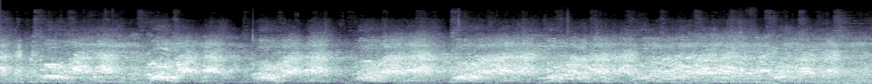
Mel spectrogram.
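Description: Football stadium crowd chanting in swelling waves, heard through a television's speakers.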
